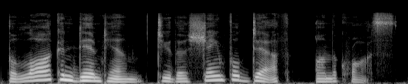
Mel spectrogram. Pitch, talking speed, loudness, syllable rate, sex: 150 Hz, 160 wpm, -18 LUFS, 4.4 syllables/s, female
